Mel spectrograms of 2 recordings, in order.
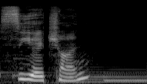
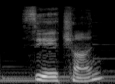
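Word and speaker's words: siječanj: of january and february the pronunciation of the j is like a yeah sound like y and then the c with the accent is cha like ch and uh to my knowledge i believe the j at the end of the months date of the of the months names of the month is silent so january is pronounced sie chan cie chan and then the month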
